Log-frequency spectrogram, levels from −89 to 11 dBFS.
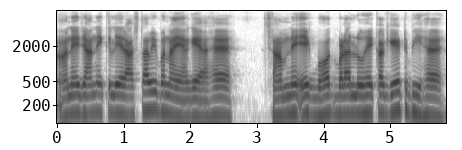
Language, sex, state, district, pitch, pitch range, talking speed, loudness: Hindi, male, Jharkhand, Palamu, 145 Hz, 130-150 Hz, 185 wpm, -15 LUFS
